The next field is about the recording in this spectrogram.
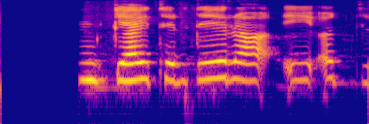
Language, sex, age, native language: Icelandic, male, 9, Icelandic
